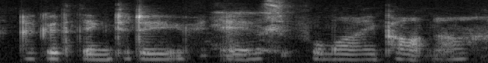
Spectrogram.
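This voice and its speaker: The speaker talks very slowly in a somewhat breathy voice with monotone, flat intonation. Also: woman. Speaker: vlogger. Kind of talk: personal vlog. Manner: hesitant, many fillers. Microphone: audio has gone quiet.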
